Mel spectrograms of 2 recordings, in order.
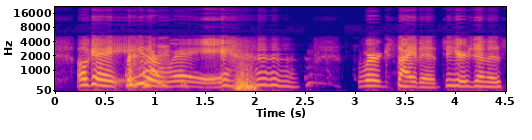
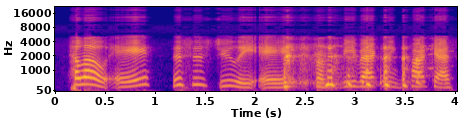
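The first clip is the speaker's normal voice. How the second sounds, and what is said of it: Put-on Canadian accent. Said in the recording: “I'm practicing my Canadian accent.”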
